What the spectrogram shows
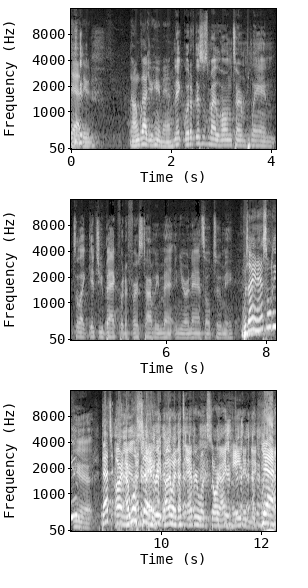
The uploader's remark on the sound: LIVE from the Ottobar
